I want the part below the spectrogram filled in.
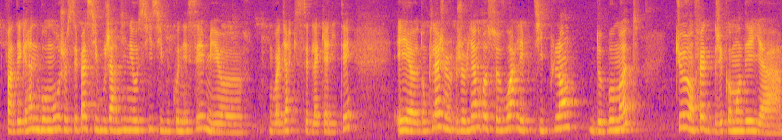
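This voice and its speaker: Audible room echo surrounds a woman with a fairly high pitch. She keeps a moderate pace and a fairly even intonation. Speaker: lifestyle vlogger. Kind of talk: casual vlog. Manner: hesitant, many fillers.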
